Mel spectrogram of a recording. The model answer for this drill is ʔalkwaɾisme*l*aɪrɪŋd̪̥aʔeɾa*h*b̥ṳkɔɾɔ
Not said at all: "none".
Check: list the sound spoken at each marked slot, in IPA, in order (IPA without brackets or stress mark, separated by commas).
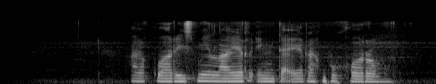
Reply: l, h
